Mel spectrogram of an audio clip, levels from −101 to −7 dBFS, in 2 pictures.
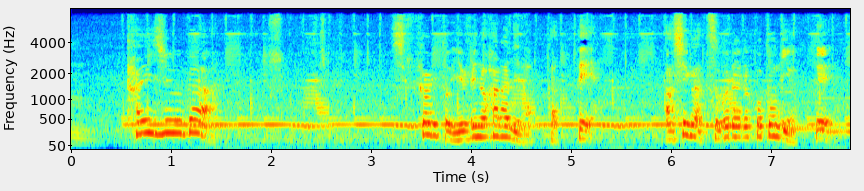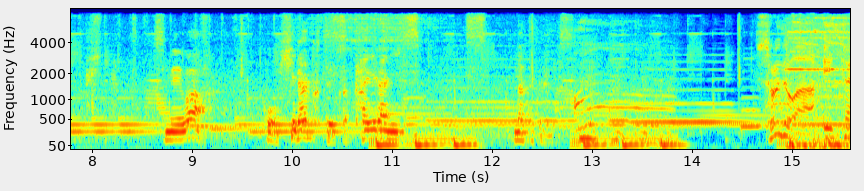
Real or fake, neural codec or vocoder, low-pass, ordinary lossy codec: real; none; 7.2 kHz; MP3, 48 kbps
